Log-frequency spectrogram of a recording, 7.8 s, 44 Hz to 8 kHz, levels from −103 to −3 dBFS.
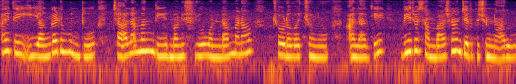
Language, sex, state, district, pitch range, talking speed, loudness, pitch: Telugu, female, Andhra Pradesh, Krishna, 240-305 Hz, 110 wpm, -16 LUFS, 255 Hz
